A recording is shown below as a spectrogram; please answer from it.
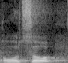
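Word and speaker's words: IELTS: besides total we will also have Al's ie L theist which is pronounced as Al's and the other test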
